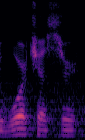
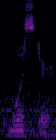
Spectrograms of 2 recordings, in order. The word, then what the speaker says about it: Worcester: is wrong and then there's Worcester Massachusetts it's spelled like Worchester and you know a lot of people say Worchester well it's Worcester there's different like Native American names of stuff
